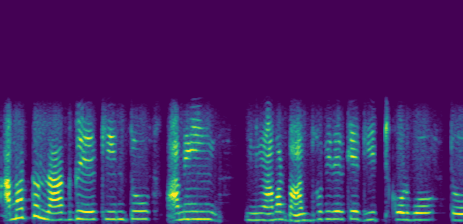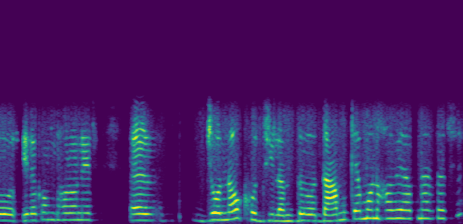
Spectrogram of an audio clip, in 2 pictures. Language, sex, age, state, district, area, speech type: Bengali, female, 18-30, West Bengal, South 24 Parganas, rural, conversation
